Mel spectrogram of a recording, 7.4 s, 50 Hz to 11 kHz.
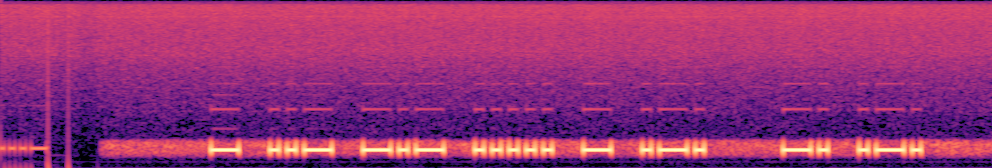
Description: Morse code, heard as a keyed tone, about 18 wpm, 440 Hz. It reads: TU K5TR NR
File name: contests / ss-cw-k5tr-op-n5rz -2300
